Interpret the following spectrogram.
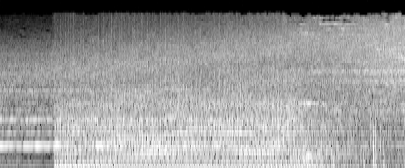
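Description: A race car's engine cuts in about half a second in with a deep, pulsing rumble over background music. It holds steady, then dies away near the end into a scatter of sharp crackles.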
